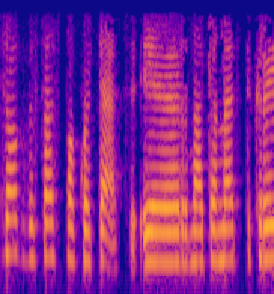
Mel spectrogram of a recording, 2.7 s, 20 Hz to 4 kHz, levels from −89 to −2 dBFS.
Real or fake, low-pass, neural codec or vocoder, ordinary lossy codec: real; 3.6 kHz; none; AAC, 16 kbps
